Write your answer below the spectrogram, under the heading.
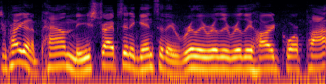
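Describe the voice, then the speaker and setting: A man shouts loudly. Noticeable background noise is present. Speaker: lawn care business owner and vlogger. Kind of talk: casual vlog talk to camera. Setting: outdoors at a large property with mowers. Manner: loud, yelling over mower.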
